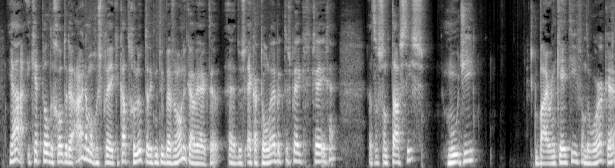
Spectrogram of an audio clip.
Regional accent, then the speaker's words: Netherlands

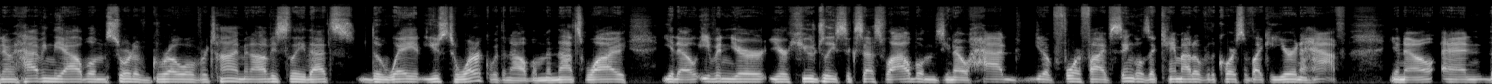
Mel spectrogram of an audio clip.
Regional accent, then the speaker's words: New York, United States; now in Los Angeles, United States; I'm from New York originally

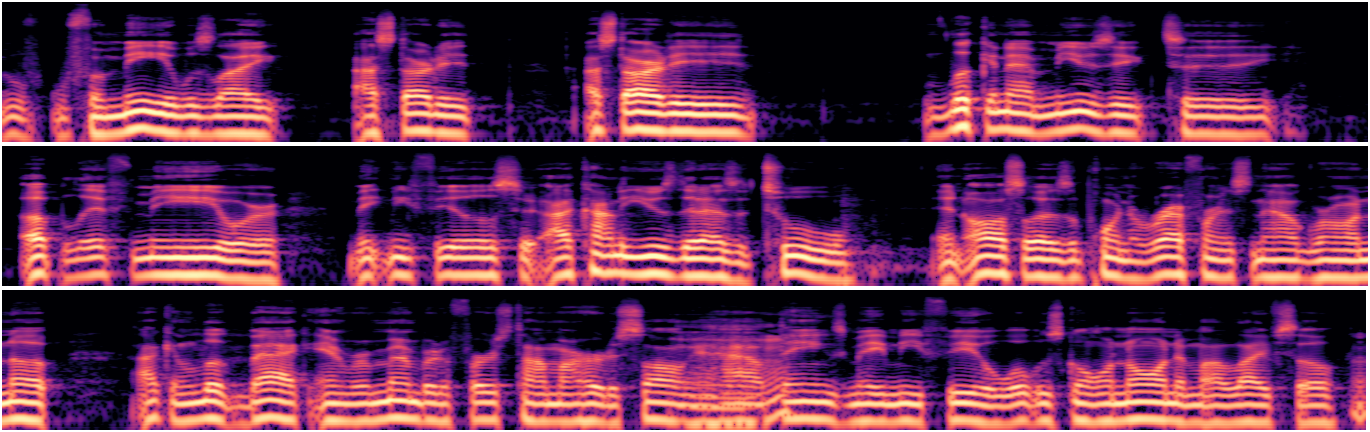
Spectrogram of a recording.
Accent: New York City, New York, United States; also born or lived in Newark, New Jersey; I was growing up in Red Hook, Brooklyn, and then going over to Newark, New Jersey.

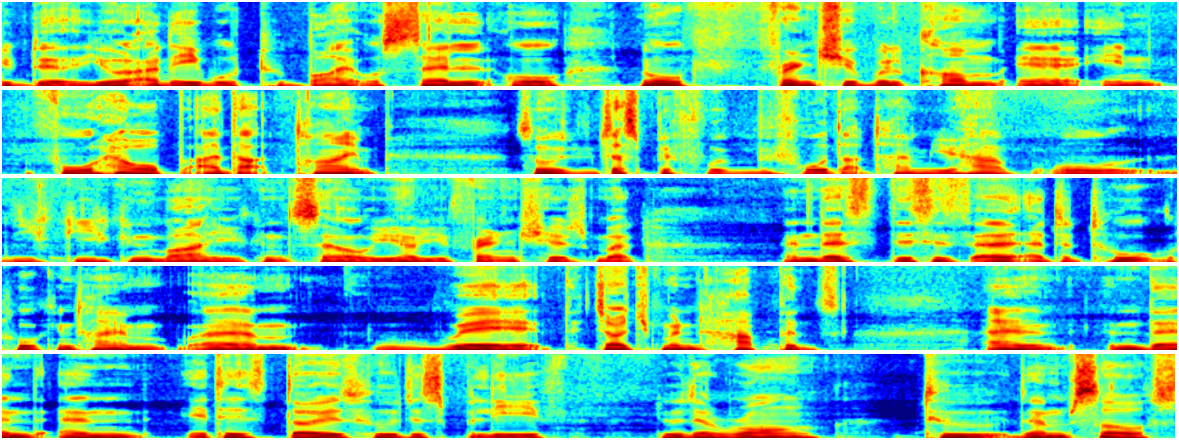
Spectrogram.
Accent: Germany; now in United Kingdom; I was born in Germany myself, and parents lived there for a very long time.

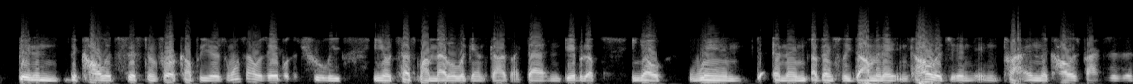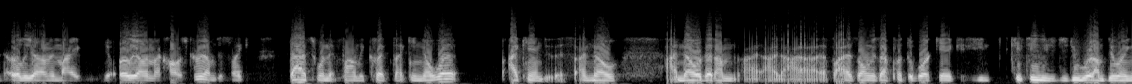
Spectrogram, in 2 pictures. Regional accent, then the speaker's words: Canada; moved away as an adult; now in United States; me being the Canadian who ended up playing professionally in America

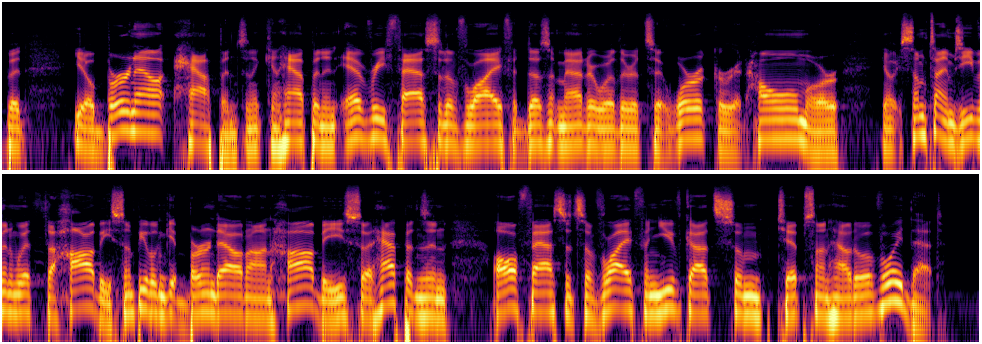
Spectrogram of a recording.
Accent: Boulder, Colorado, United States; moved away; It's where I was born. It's where I grew up. I still have uh, businesses there, property, and so on. I don't live there any longer, but I grew up in Boulder, Colorado

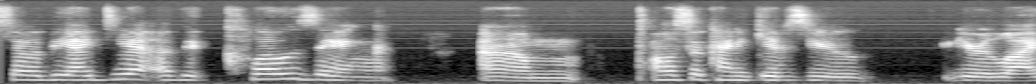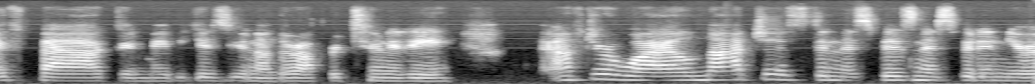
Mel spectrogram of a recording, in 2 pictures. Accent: United States; born or raised there; also born or lived in Heidelberg, Germany

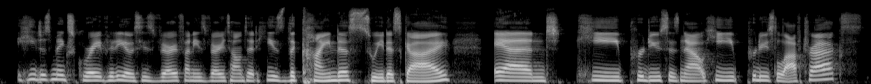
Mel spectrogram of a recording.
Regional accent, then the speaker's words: New York, United States; growing up in New York

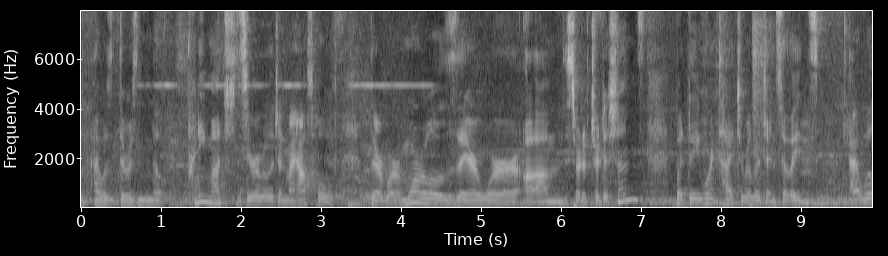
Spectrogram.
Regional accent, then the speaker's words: United States; now in Beirut, Lebanon; I'm a Lebanese American. I am American in my household

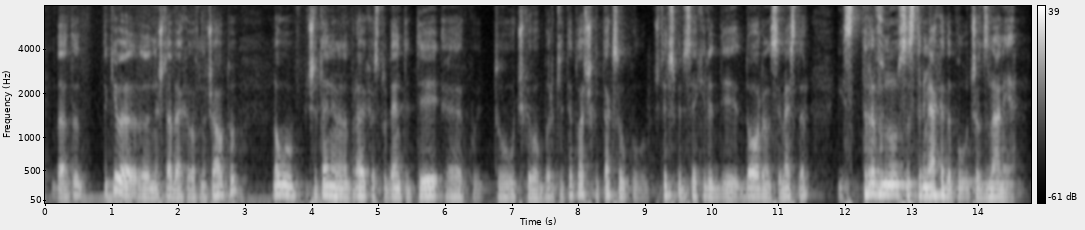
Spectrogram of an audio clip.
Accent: Elhovo, Yambol Province, Bulgaria; moved away as an adult; also born or lived in Sofia; Нека да започна с моят роден град. Аз съм роден в Елхово.

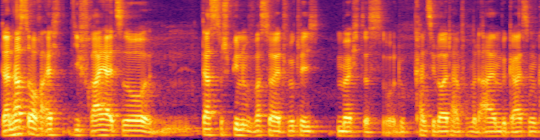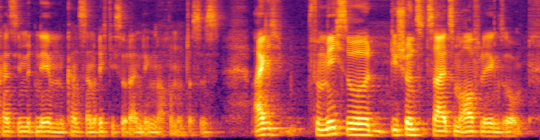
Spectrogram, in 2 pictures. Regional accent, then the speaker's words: Hanover, Lower Saxony, Germany; moved away as an adult; now in Berlin, Germany; mittlerweile wohnhaft in Berlin, ursprünglich mhm. aus Hannover

